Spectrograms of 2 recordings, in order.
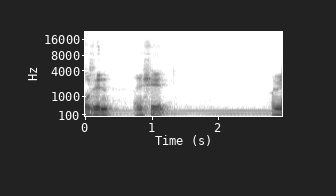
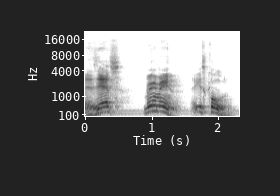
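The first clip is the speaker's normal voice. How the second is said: lightly raised voice of an approving official; mock official; 8 semitones higher, slower than usual. Official waving him through, lightly mocking tone. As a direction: toss it off like a cheerful bureaucrat.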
